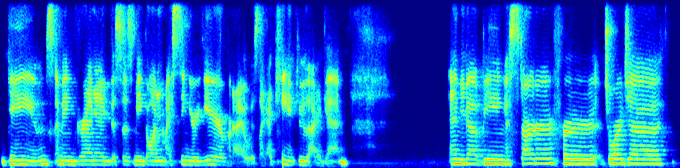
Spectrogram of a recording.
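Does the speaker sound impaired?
Yes: unilateral cleft lip and palate, severe; speech therapy after stroke at 18, relearned spelling and putting words together.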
